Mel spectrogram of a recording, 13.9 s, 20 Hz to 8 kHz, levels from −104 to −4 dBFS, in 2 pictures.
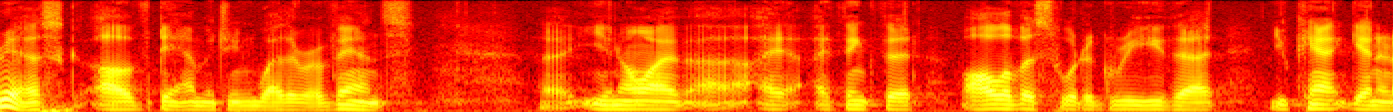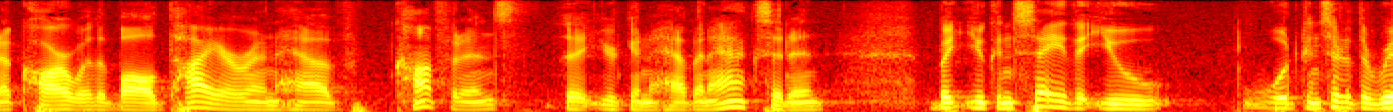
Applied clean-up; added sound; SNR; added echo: none; none; none; none.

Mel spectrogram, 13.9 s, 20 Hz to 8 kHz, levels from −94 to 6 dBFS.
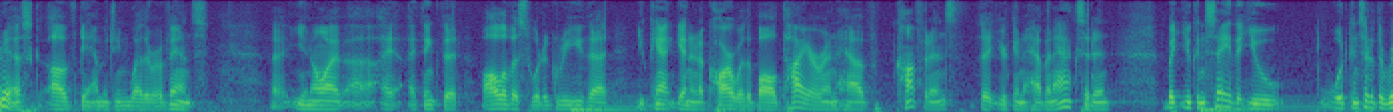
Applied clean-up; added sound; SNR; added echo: none; Bowed string instrument; 17 dB; none.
